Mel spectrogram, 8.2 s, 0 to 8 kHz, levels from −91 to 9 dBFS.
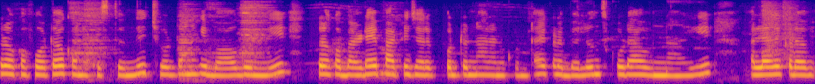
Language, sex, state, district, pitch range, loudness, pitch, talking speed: Telugu, female, Andhra Pradesh, Sri Satya Sai, 225-250 Hz, -15 LUFS, 235 Hz, 140 wpm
